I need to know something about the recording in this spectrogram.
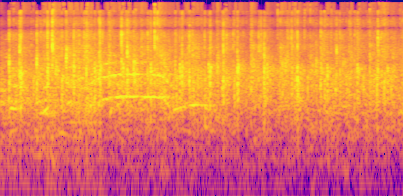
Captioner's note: applause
